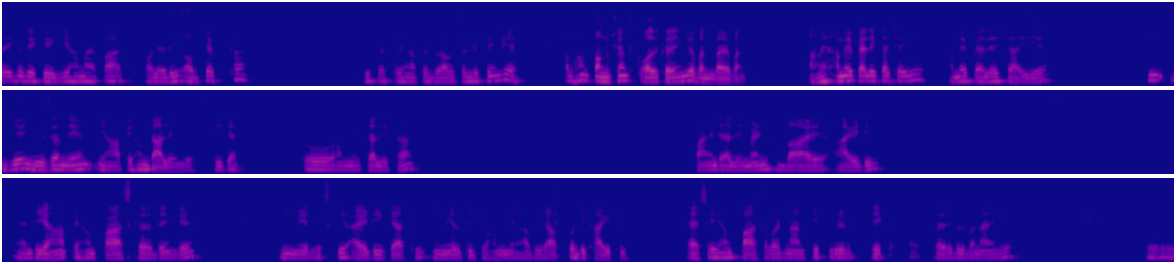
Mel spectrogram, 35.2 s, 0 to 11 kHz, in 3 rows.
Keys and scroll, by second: 3.1-3.9 typing, 5.0 Return, 5.4 ., 15.7-18.6 typing, 25.7-27.5 typing, 27.9 Right, 28.1 Right, 28.8 Return, 29.9-34.3 typing.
